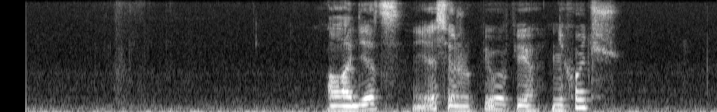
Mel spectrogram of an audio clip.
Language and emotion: Russian, neutral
